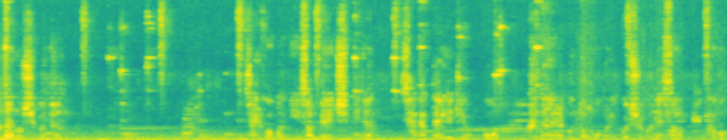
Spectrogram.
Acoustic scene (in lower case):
car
